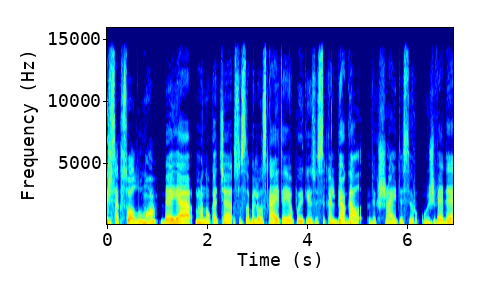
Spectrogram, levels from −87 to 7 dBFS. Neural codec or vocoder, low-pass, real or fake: none; 14.4 kHz; real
